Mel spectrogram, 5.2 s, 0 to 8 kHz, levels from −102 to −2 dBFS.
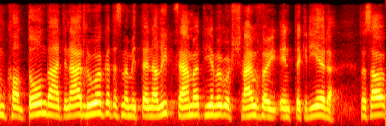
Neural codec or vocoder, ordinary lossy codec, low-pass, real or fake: codec, 16 kHz, 1 kbps, X-Codec, WavLM features, trained on Multilingual LibriSpeech; none; 7.2 kHz; fake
